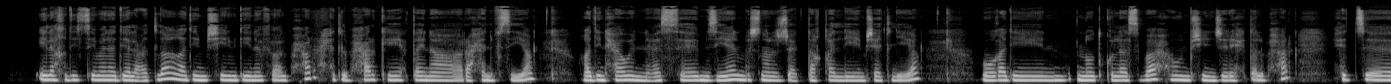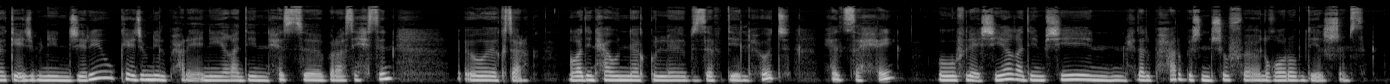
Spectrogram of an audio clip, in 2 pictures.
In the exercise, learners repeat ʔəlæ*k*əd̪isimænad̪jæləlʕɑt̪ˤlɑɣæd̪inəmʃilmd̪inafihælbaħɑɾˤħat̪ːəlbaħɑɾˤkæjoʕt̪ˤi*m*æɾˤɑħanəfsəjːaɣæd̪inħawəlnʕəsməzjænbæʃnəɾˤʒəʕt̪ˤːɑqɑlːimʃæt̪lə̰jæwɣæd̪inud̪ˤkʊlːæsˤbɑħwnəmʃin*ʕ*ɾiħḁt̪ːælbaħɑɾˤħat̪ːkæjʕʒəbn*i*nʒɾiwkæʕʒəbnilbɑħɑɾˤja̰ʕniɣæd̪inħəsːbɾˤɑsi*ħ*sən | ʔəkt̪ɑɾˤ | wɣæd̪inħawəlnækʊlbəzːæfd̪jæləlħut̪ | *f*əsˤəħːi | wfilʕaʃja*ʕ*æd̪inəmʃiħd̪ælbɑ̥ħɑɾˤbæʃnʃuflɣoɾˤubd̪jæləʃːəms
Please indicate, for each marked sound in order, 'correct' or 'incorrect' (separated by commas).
incorrect, incorrect, incorrect, correct, correct, incorrect, incorrect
